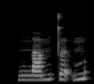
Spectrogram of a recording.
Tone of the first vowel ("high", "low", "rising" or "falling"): rising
